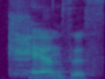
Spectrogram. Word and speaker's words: Kansas: Kansas. You don't pronounce sass like sass, sassy. You reduce it. Sis. Kansas. Kansas. Kansas.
